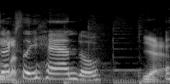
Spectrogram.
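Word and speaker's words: Handel: It's actually handle. Yeah. A handle. No, but it's like fly off the handle, and it's like the German composer. Yeah, I know. It's pronounced handle.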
